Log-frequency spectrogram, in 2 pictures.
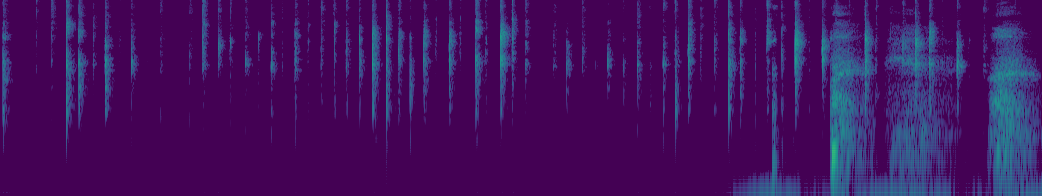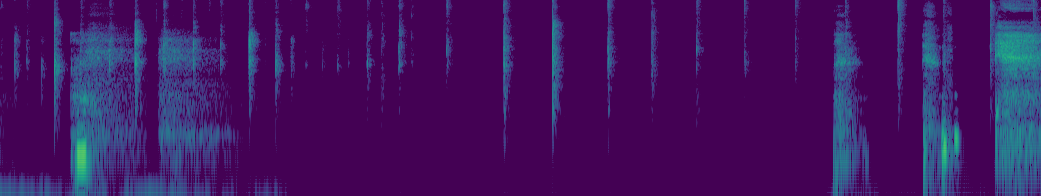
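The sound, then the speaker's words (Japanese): Gentle tapping massage on a client during a relaxing massage session: many soft, quick percussive taps in irregular runs, denser through the middle, faint and alone with no talking. “こうやって優しく叩かれるのも心地いいでしょう。”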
